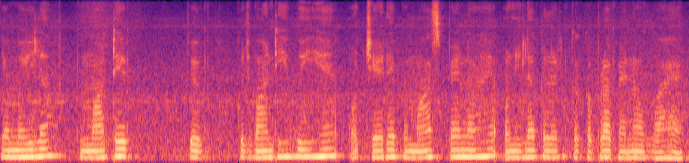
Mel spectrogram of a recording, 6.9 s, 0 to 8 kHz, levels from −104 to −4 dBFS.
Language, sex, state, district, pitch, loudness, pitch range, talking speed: Hindi, male, Arunachal Pradesh, Lower Dibang Valley, 120 Hz, -16 LUFS, 115-130 Hz, 190 wpm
